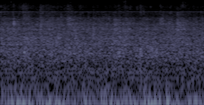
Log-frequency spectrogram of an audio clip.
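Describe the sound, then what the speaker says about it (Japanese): Steady, soft rain falls at night in an escape adventure game set around a witch's mansion, a continuous even hiss of drops with nothing else heard. "しとしとと降りしきる雨、雨音"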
